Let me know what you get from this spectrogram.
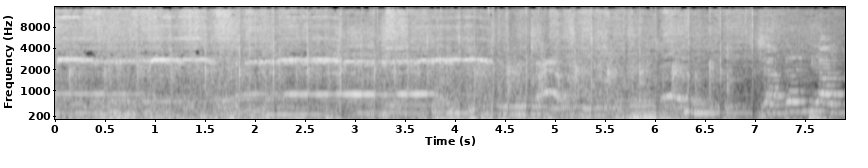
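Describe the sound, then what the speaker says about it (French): Congregation clapping along in a church during a Father's Day celebration, steady claps blended into loud singing or music with voices throughout. "Donc applaudissez pour vous-même aussi."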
